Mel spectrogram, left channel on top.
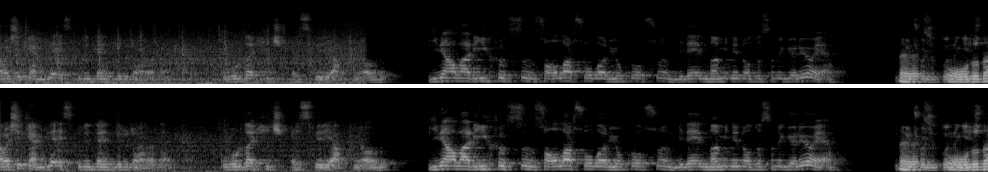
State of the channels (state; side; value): quieter; left; 3.5 dB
